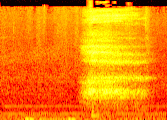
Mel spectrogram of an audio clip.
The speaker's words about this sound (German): Mal voll tief atmen und dann achten wir mehr auf das Ausatmen, auf das Loslassen.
